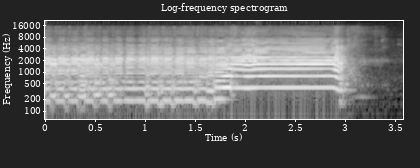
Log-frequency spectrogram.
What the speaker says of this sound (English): The next one that I like doing is the G trill, the G chromatic trill.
